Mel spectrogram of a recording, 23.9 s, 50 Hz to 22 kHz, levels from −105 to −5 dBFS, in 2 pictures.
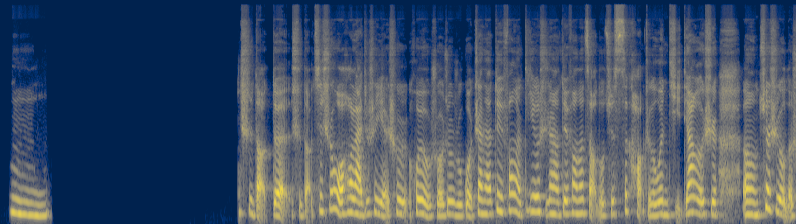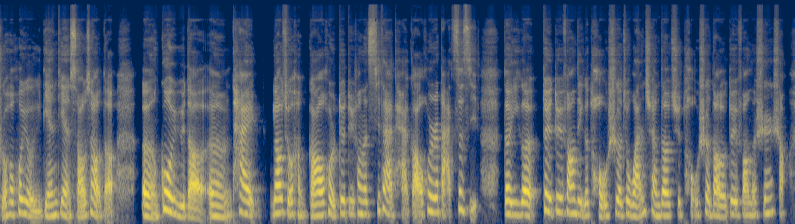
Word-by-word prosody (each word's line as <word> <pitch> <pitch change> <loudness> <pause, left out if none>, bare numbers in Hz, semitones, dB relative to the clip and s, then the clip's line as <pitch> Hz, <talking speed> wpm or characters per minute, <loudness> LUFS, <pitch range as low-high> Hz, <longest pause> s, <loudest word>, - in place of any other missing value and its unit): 嗯。 220 -5 -2 2.8
是 - - -7
的， - - 0
对， - - +4
是 - - -10
的。 - - -4
其 280 - -5
实 270 +4 -5
我 280 -9 +6
后 260 +3 +1
来 230 -4 +4
就 215 +2 -7
是 245 +1 -6
也 205 -4 -1
是 235 -3 -1
会 250 - 0
有 210 -6 +2
说， 190 - -2
就 225 +2 -1
如 200 -2 -3
果 - - -1
站 245 -2 0
在 225 -1 +1
对 275 +5 -1
方 290 +2 -2
的， 230 - -1
第 295 - -14
一 275 - -2
个 270 - +3
实 270 - -7
际 - - -9
上 230 -2 -1
对 235 +1 0
方 250 +1 -2
的 245 +1 -1
角 240 - -2
度 - - -6
去 215 +2 -6
思 230 +4 -3
考 280 - -5
这 - - -8
个 200 - -1
问 220 +1 0
题。 215 - -10
第 - - -5
二 260 +1 +4
个 220 -2 0
是， 225 -1 -1 0.4
呃， 225 -1 +2
确 215 +9 +1
实 310 -4 -5
有 240 - +3
的 - - -3
时 - - -4
候 220 +1 0
会 245 +3 +1
有 220 - +2
一 90 - -4
点 195 - -1
点 - - -1
小 - - +1
小 - - +2
的， - - -1 0.4
嗯 - - +5
过 300 -5 +7
于 195 -6 0
的 350 - +5
嗯， 195 -1 0
太 230 -4 +1
要 245 +3 +4
求 235 -3 0
很 220 -1 -8
高， 205 0 +5
或 - - 0
者 - - 0
对 240 - +1
对 230 0 -7
方 240 - -2
的 225 - 0
期 225 +5 -7
待 335 - +1
太 - - -7
高。 - - +2
或 290 - -1
者 255 0 +2
把 250 - -3
自 315 -2 -4
己 320 +7 -9 0.4
的 230 0 +4
一 215 0 -4
个 220 +7 +5
对 290 -3 +3
对 265 -1 -2
方 240 -1 +2
的 230 - -1
一 - - -3
个 210 - -2
投 190 -3 -2
射 225 +2 -1
就 225 +2 -2
完 200 +3 +1
全 255 -8 -3
地 200 0 +3
去 205 +2 -9
投 215 - -9
射 240 +3 -3
到 - - +2
了 185 - 0
对 225 -1 0
方 110 - -3
的 105 - -5
身 245 +1 -6
上， - - -9
230 Hz, 285 characters per minute, -21 LUFS, 215-255 Hz, 2.8 s, 过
